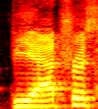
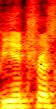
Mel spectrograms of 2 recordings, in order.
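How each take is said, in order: First: It uses the local pronunciation of the town name. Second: It uses the common pronunciation of the name. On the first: This is how the town is really said. The speaker calls it right. "Beatrice instead of" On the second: This is how outsiders assume it is said. The speaker calls it wrong. "A lot of people think it's Beatrice"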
